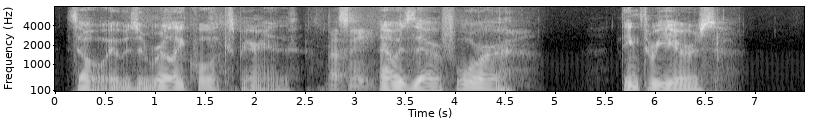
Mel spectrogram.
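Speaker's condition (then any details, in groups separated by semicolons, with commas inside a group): ALS; affects hand function; recently diagnosed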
